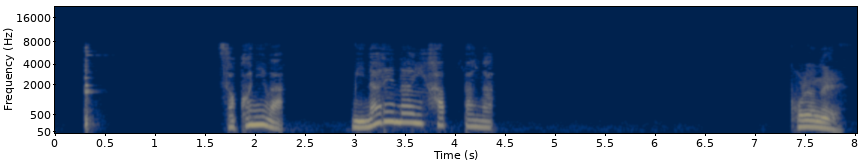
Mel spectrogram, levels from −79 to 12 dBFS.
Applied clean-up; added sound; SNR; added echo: neural mask model RNNoise.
